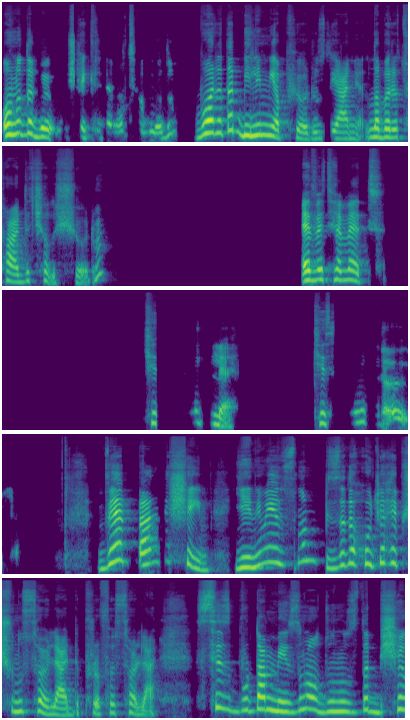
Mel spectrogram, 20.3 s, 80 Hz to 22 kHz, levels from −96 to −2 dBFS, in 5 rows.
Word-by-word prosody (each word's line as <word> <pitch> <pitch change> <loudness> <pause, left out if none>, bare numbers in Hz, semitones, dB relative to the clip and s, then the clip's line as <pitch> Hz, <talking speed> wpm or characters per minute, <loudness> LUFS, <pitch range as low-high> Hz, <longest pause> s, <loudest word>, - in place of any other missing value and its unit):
onu 300 +3 +6
da 330 -6 +3
bu 240 - +6 0.2
şekilde 465 -9 -8
not 200 - -11
alıyordum. 190 - -6 0.2
Bu 295 +10 +6
arada 350 0 +5
bilim 280 +1 +6
yapıyoruz, 190 -5 -2
yani 185 -2 -4
laboratuvarda 225 -1 0
çalışıyorum. 455 - -9 1.9
Evet, 270 +3 +5
evet. 270 - -2 1.7
Kesinlikle, 285 -1 -7 0.8
kesinlikle 285 +1 -9
öyle 315 +8 -2 1.0
ve 240 +11 +2 0.3
ben 350 +3 +7
de 430 +1 -17
şeyim, 245 - -2 0.2
yeni 280 +5 +4
mezunum, 410 +2 -2 0.2
bizde 275 +8 -3
de 390 - +4
hoca 380 0 -1
hep 390 -2 -3
şunu 275 -1 -2
söylerdi 220 -11 -2
profesörler: 235 0 -6 0.4
"Siz 335 -8 -2
buradan 320 +2 +4
mezun 280 +3 +2
olduğunuzda 275 -3 0
bir - - -6
şey 330 +6 +1
280 Hz, 110 wpm, -24 LUFS, 245-335 Hz, 1.9 s, ben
